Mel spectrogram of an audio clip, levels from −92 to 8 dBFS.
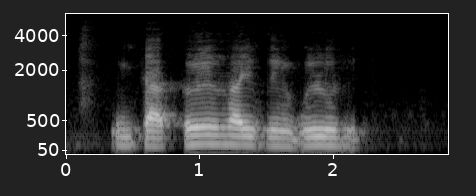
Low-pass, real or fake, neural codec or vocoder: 5.4 kHz; fake; codec, 16 kHz, 1 kbps, FunCodec, trained on Chinese and English, 50 frames a second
